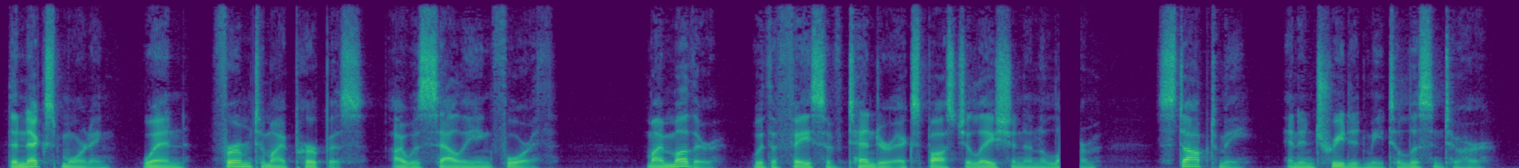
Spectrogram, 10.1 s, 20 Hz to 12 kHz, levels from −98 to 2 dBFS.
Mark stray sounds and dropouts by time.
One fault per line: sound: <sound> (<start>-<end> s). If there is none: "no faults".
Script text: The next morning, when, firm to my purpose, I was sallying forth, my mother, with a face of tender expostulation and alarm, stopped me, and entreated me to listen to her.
sound: dropout (7.1-7.2 s)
